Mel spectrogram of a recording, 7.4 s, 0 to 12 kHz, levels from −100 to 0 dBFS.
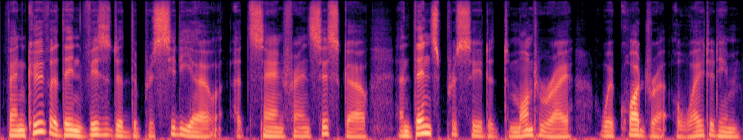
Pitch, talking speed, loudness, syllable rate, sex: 115 Hz, 135 wpm, -20 LUFS, 5.2 syllables/s, male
